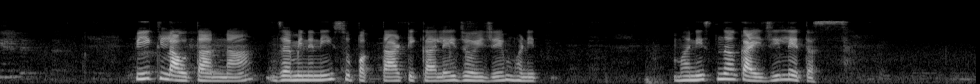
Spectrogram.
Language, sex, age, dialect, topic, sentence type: Marathi, female, 18-24, Northern Konkan, agriculture, statement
